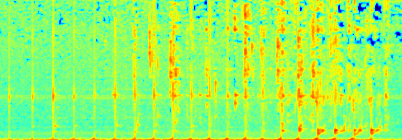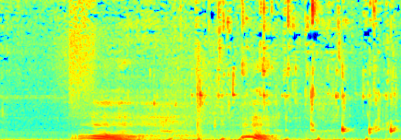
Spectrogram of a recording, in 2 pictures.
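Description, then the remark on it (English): Whisky glugs from a flask-style bottle with a wooden peg stopper into a glass in a basement, a quick, steady run of gurgles that rise in pitch for about four seconds, followed by brief murmured voices. “Oh, I may have overpoured that.”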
